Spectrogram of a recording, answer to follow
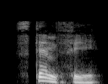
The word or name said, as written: STEMFIE®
